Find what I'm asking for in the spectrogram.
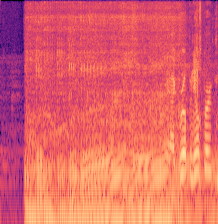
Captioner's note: motorcycle engine roaring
